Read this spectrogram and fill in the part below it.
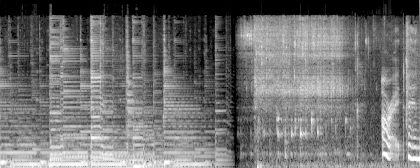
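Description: Water running from a Python water change hose into an indoor pond tank, a steady broadband rush after music fades out partway, with a brief burst of splashing near the end.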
